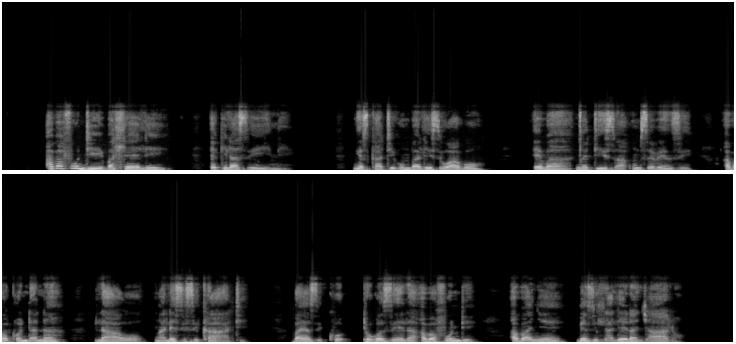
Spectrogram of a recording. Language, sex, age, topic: North Ndebele, male, 36-49, education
